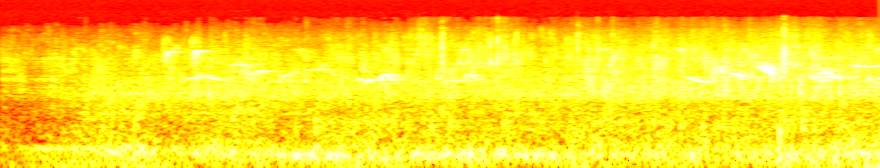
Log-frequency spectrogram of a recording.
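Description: Faint birdsong outdoors: a few short chirping calls in two brief runs, over a low steady background hum.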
